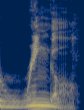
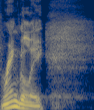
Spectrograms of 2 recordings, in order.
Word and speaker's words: Ringly: Um, and I can remember, I think I mispronounced her name originally and called it called her Ringle. Brandy, I apologize. We've had a laugh since then, but it's Ringly.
